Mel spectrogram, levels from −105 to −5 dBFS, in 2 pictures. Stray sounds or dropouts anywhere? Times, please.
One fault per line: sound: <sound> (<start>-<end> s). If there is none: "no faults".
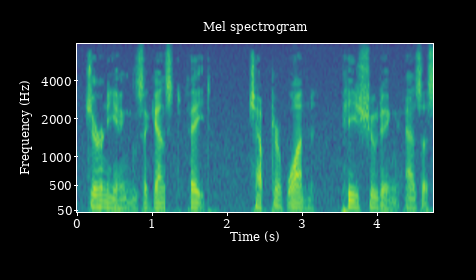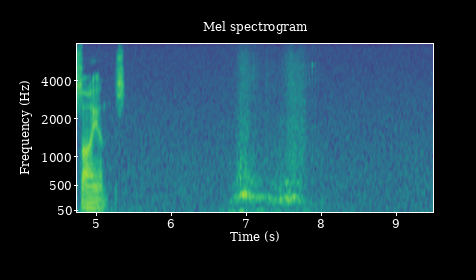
sound: whoosh (6.7-8.1 s)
